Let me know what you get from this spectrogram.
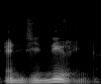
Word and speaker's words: engineering: Engineering, ça, l'accent tombé le même sur avant dernière syllabe là.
